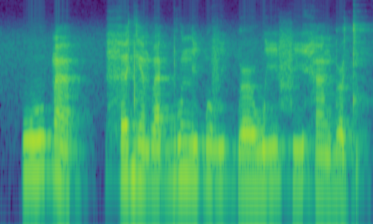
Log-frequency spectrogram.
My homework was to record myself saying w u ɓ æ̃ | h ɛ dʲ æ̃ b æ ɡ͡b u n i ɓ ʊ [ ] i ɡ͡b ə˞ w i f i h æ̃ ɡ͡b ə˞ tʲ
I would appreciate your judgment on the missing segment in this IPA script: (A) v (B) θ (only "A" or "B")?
A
